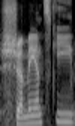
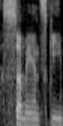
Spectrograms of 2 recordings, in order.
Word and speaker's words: Szymanski: family's thinking was that if they pronounced it shamansky that um that would it I don't know they thought for some somehow that would make it more obvious excuse me um that it was spelled with a z but I have no idea why I I ended up going with samanski because like I said the rest of my family pronounces it different why is my game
